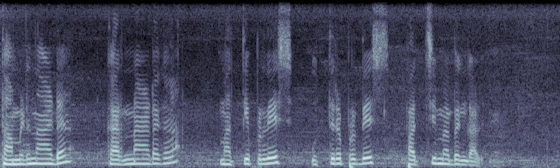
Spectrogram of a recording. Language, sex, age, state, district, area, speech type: Malayalam, female, 45-60, Kerala, Thiruvananthapuram, rural, spontaneous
